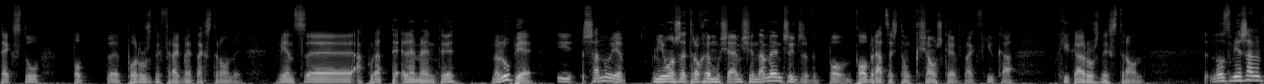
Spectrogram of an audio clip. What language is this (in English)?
Polish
